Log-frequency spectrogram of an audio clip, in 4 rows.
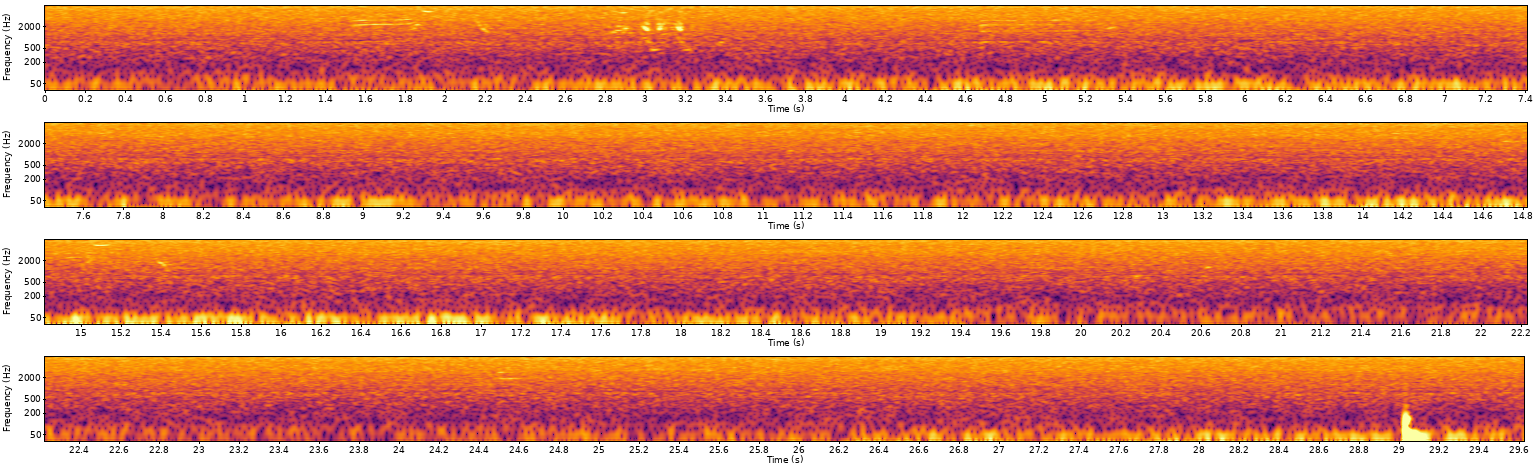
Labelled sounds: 1.5	1.9	killer whale, northern resident, G clan, 2.2 to 3.3 kHz

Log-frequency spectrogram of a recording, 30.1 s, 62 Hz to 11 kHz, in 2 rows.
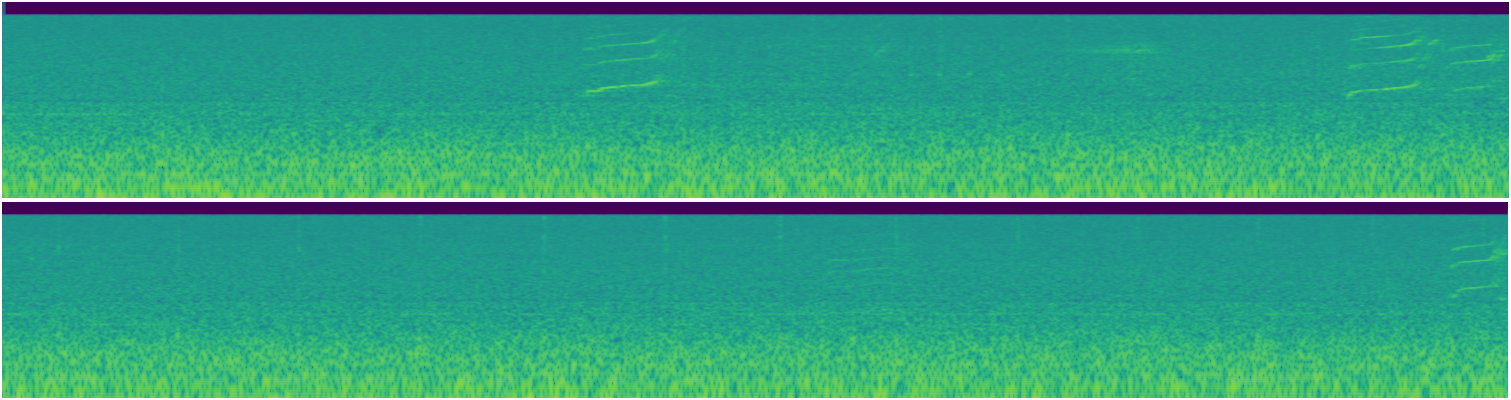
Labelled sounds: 5.8	6.7	killer whale, northern resident, A clan, AB subclan, call N16, 0.90 to 5.0 kHz
8.2	8.4	killer whale, northern resident, A clan, AB subclan, 4.0 to 4.2 kHz
13.4	15.1	killer whale, northern resident, A clan, AB subclan, call N16, 0.83 to 7.0 kHz
23.3	23.8	killer whale, northern resident, A clan, AB subclan, 1.7 to 2.4 kHz
29.5	30.1	killer whale, northern resident, A clan, AB subclan, call N16, 0.86 to 3.9 kHz

